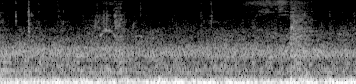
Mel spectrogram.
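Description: Horse hooves clip-clopping close by, a steady irregular patter over low rumbling noise, no talk.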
